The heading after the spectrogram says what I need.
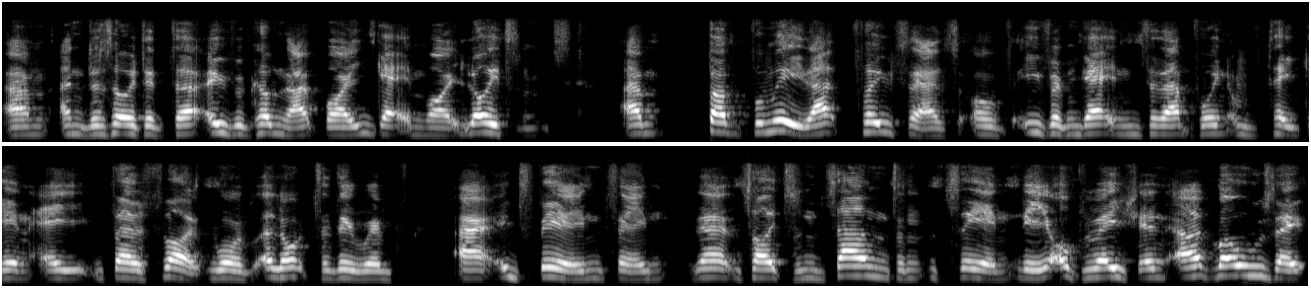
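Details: Adult man with cerebral palsy, a brain injury sustained through an accident at birth, which he says also leaves him wobbly and unsteady on his feet; dysarthria (cerebral palsy).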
